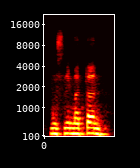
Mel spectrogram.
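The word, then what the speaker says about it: مسلمات: वाले में क्या है मुस्लिमतन, लेकिन यहाँ पे मुस्लिमातुन, मुस्लिमातिन, मुस्लिमातिन। अब इसको प्रोनाउंस में इसको समझ लीजिए कि प्रोनाउंस कैसे करना है। यहाँ पे मुस्लिमातुन और यहाँ पे मीम पे अलिफ है मुस्लिमातुन।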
